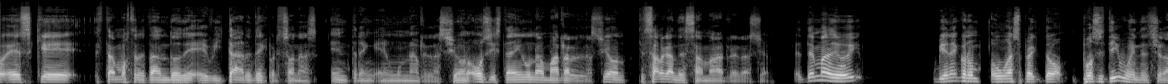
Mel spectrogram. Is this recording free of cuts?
no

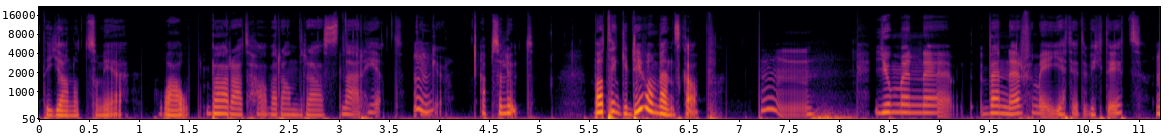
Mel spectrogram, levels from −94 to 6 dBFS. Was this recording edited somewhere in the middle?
no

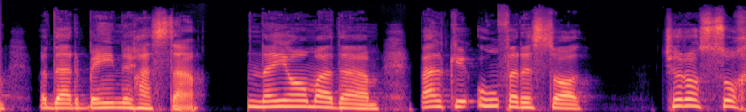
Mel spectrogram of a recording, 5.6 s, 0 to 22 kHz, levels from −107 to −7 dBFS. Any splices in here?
yes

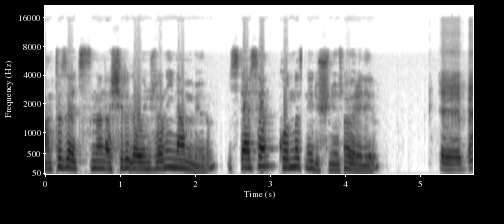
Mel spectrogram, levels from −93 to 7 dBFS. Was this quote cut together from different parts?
yes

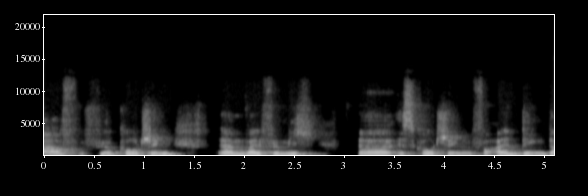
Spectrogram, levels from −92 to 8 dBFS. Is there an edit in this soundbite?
no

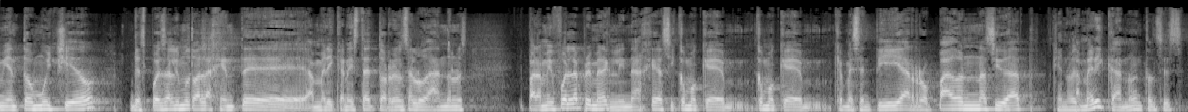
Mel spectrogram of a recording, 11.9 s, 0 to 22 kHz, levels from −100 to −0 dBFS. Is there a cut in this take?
yes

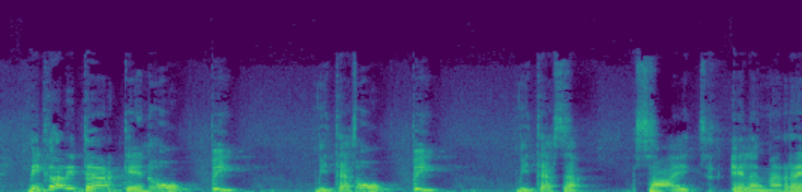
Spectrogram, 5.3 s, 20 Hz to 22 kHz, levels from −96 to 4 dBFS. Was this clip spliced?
yes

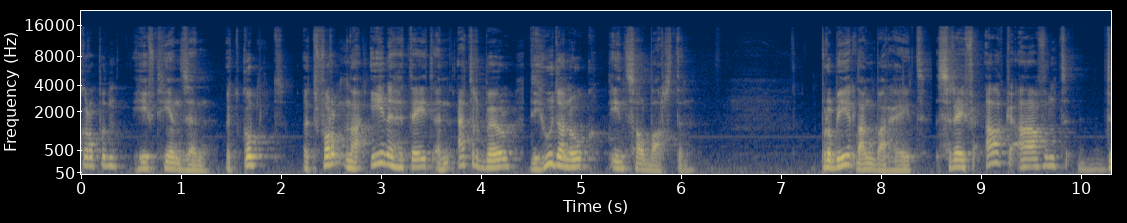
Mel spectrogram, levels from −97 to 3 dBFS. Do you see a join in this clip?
yes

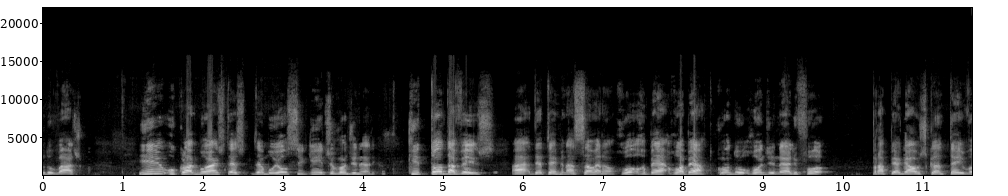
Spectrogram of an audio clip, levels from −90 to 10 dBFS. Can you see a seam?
no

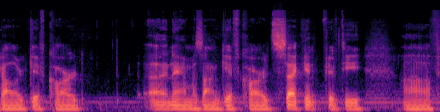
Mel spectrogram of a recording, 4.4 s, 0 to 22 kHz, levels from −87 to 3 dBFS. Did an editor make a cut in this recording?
no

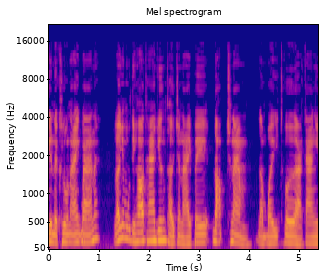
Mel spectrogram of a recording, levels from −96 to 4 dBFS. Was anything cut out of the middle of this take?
no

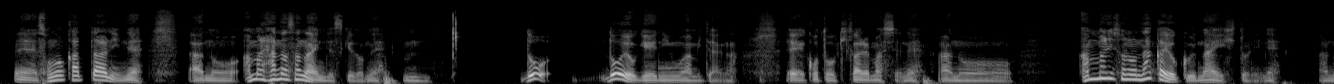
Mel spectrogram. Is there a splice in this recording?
no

